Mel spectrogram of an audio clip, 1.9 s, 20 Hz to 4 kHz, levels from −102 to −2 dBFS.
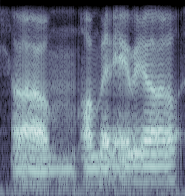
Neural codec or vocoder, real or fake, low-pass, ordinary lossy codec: autoencoder, 22.05 kHz, a latent of 192 numbers a frame, VITS, trained on many speakers; fake; 3.6 kHz; none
